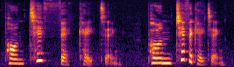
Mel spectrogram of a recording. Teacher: It has 5 syllables, quite a few. As with many long words, we're going to stress the second syllable.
